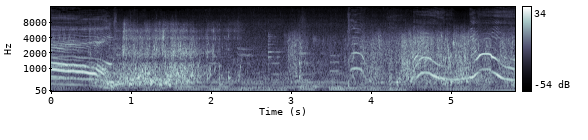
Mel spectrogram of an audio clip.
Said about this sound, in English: Fell into the river. And he took Diego with him.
